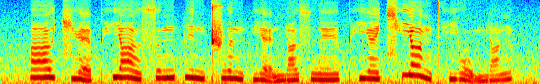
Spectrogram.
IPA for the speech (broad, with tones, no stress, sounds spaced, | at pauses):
ɑ˥ ʊ̯ t͡ɕ ɥ ɛ̰˨˩ pʰ j ɑ˥˩ ʊ̯ s ʊ˥ ŋ p i˥˧ n ʈ͡ʂ w ə˥˩ n p j ɛ̰˨˩ n̪ j ɑ˦ ʊ̯ s w e˧˥ ɪ̯ pʰ j ɛ˧˥ t͡ɕʰ j ɑ˥˩ ŋ t̪ʰ j o̰˨˩ ʊ̯ m j ɑ˦ ŋ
